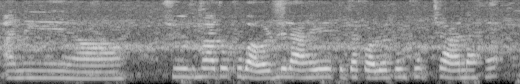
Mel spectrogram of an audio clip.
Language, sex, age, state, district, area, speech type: Marathi, female, 30-45, Maharashtra, Nagpur, urban, spontaneous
